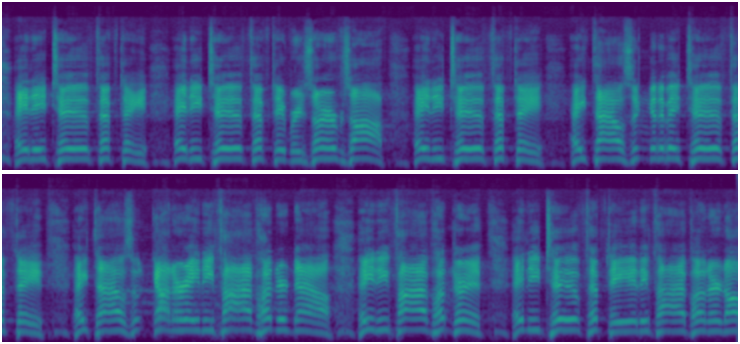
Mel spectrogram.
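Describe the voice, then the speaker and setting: A man's voice: sits high, fairly bright tone, smooth. A man working as an auctioneer, chanting bids in a rolling, repetitive patter with folksy asides. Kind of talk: rapid rhythmic auctioneer chant, calling bids. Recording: echoey auction hall with long reverb.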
